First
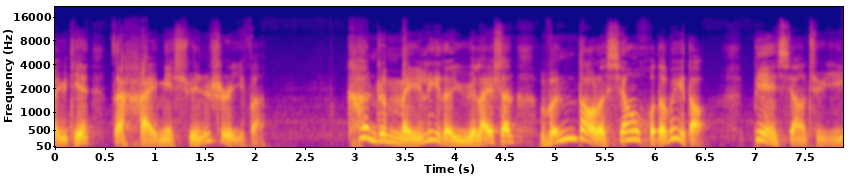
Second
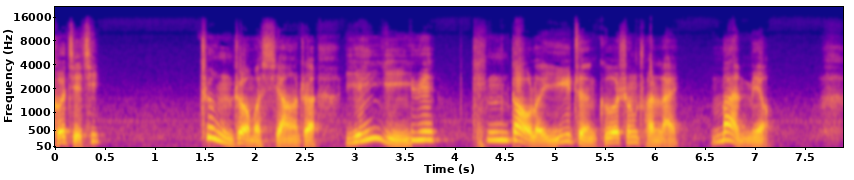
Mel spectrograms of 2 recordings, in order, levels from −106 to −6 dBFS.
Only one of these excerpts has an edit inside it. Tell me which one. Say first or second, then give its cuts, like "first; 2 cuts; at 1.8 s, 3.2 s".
second; 2 cuts; at 3.6 s, 6.4 s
